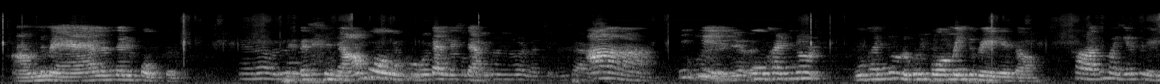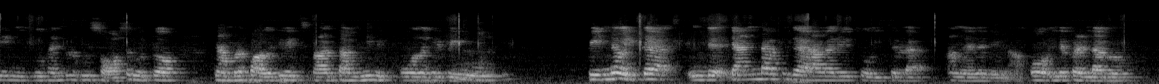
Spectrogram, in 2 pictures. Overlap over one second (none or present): present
